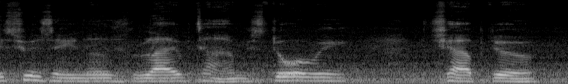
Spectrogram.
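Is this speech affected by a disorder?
Yes: ALS; recently diagnosed.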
